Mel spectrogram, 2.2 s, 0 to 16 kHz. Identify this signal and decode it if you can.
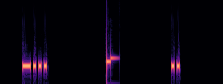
Morse code, heard as a keyed tone, about 46 wpm, 700 Hz. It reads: B I
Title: Single Letters - Rapid-Fire 45wpm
